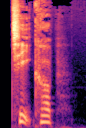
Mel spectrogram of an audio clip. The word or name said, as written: tekop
